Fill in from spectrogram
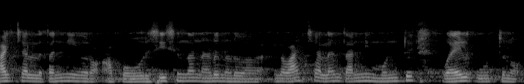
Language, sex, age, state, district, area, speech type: Tamil, male, 18-30, Tamil Nadu, Tiruvarur, rural, spontaneous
